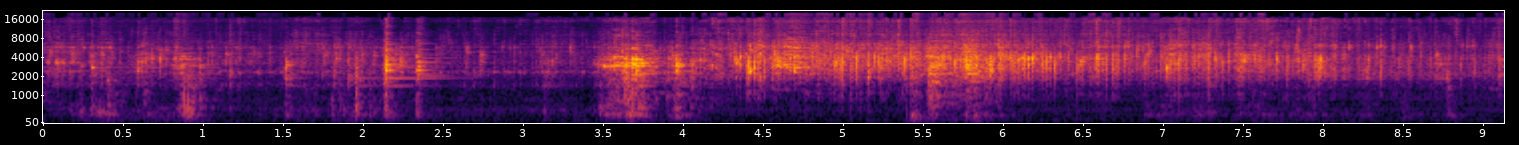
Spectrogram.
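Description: Fish wrapped in bottle gourd leaves fries in a pan, with a close sizzling hiss that swells and eases alongside a few clinks and scrapes of the utensil, with no voices.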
